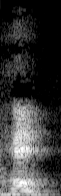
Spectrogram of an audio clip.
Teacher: है का जो उच्चारण है वो जड़ भाग से अधिक होता है, इसलिए इस ध्वनि को काकल्य ध्वनि भी कहा जाता है।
